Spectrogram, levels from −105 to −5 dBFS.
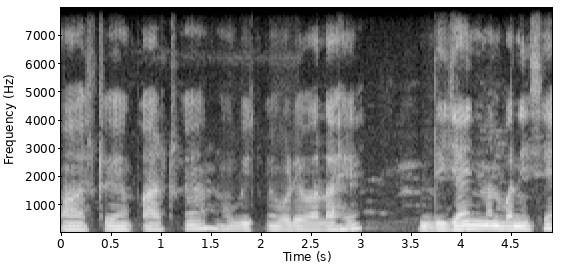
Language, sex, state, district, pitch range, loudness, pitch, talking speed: Chhattisgarhi, male, Chhattisgarh, Raigarh, 115-135 Hz, -17 LUFS, 120 Hz, 185 wpm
